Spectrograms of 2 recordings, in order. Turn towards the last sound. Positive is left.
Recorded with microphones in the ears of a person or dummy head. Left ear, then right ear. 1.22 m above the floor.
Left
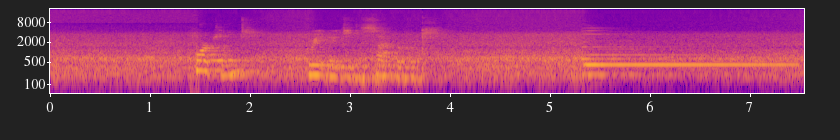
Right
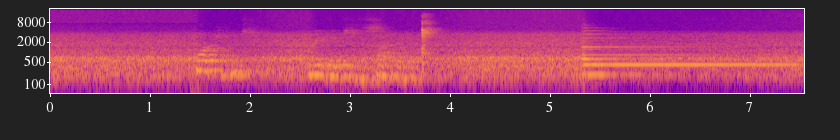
turn(degrees=-25)  # may be behind; listen again after turning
